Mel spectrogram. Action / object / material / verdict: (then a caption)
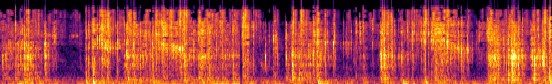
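scrape / small soap rolls / soap / none. Small purple and green dry glitter soap rolls, solid and brittle, are crushed and crumbled between fingertips. The result is a dense, bright, crunchy crackling that runs almost continuously, with brief dips and quick dry snaps throughout.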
